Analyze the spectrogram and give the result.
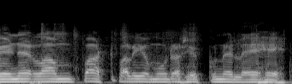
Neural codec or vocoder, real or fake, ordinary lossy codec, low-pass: none; real; none; 7.2 kHz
